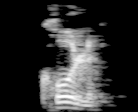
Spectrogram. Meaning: crawl (swimming stroke)
- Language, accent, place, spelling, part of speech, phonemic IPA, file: French, France, Lyon, crawl, noun, /kʁol/, LL-Q150 (fra)-crawl.wav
